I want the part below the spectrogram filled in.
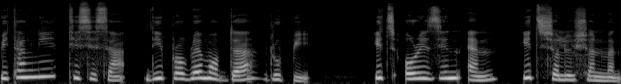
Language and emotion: Bodo, neutral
